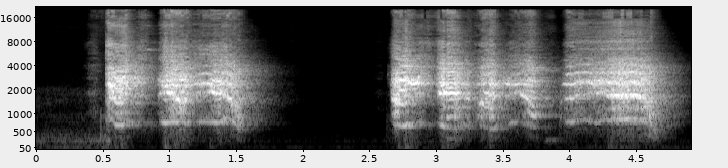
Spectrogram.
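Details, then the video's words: Pet Moluccan cockatoo indoors during a "meltdown", giving harsh, very loud screaming bursts, its loud contact calls: two long raspy yells, then three more after a brief pause. "How Loud is a Moluccan Cockatoo?"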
